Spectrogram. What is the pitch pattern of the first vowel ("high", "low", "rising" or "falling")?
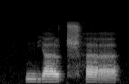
rising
